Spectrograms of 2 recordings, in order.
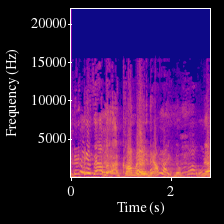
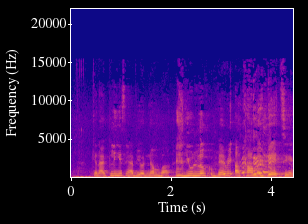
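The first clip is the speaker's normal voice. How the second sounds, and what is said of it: Imitates an African man's voice. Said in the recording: “this little African man, he was like, I'm about to do the voice.”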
